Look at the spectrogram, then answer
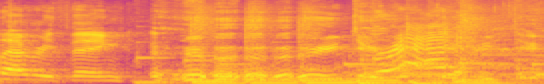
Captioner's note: weird laughter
